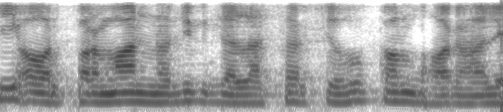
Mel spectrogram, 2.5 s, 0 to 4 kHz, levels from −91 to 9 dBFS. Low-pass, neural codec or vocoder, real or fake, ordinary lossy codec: 3.6 kHz; codec, 44.1 kHz, 3.4 kbps, Pupu-Codec; fake; none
